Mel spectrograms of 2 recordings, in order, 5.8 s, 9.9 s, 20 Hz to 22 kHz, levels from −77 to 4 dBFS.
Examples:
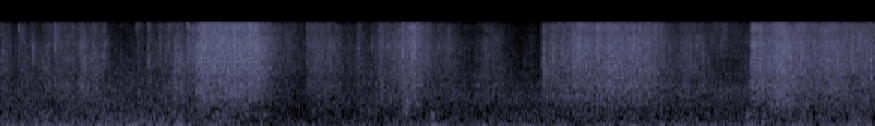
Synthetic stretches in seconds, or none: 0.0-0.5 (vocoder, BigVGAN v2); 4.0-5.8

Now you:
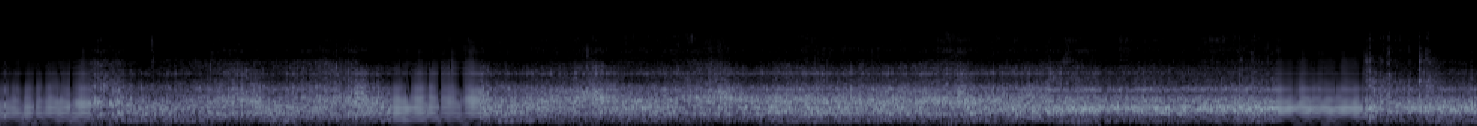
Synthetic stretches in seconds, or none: 0.0-0.6 (vocoder, BigVGAN v2); 2.6-3.2; 8.5-9.1

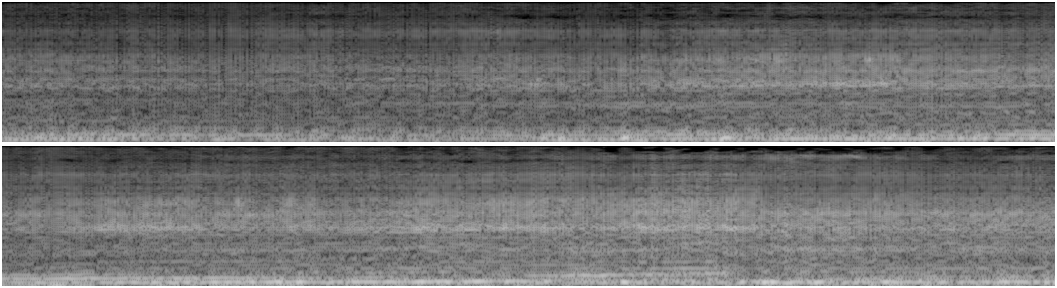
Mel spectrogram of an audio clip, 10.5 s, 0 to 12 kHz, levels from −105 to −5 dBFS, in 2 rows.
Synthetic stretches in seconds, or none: 0.0-10.5 (vocoder, BigVGAN v2)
